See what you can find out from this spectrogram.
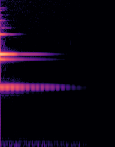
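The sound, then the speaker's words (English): A single bright clink of beer glasses touching in a toast, a clear ringing tone that fades away within about a second, heard on its own with no voices. “Well, until next time, cheers.”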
